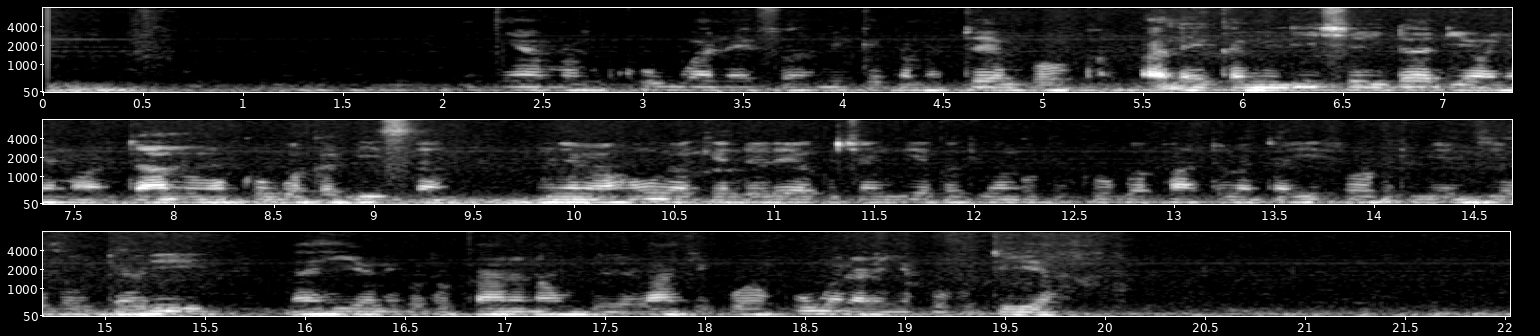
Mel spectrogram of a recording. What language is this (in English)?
Swahili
